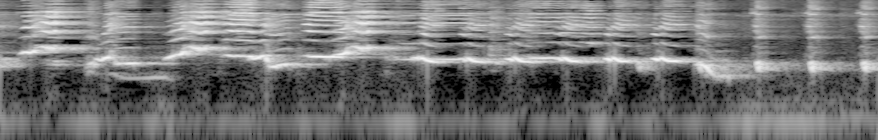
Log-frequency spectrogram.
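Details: Pied butcherbird singing fluty, harmonic whistles that rise and fall in a flowing phrase, settling into a wavering, steady-pitched warble before ending in several short clipped notes.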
